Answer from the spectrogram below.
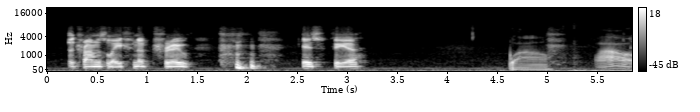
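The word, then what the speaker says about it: fíor: So if you're describing something as true, the translation of true is fear. Wow. FIOR, but it's pronounced identically to FEAR in English.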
